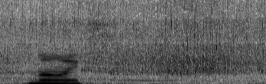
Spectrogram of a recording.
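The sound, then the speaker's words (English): Water pours steadily from a watering can over a seed tray of freshly sown French bean seeds in a continuous soft hiss, with a short voiced sound near the start. “So the trick is to get the water running a little bit first and then pour it over.”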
